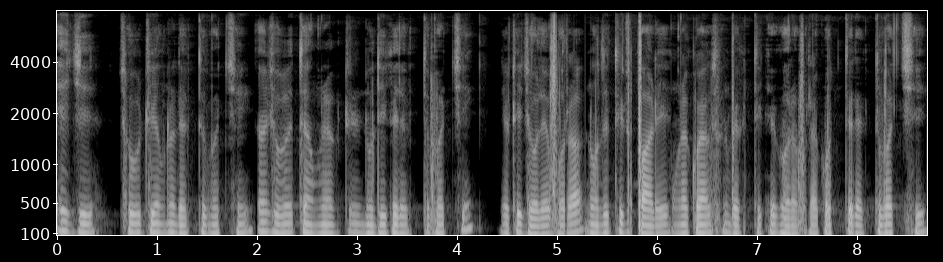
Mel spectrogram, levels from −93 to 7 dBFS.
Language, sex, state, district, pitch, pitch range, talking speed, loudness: Bengali, male, West Bengal, Dakshin Dinajpur, 115 Hz, 110-120 Hz, 165 wpm, -25 LUFS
